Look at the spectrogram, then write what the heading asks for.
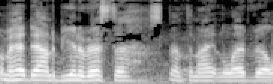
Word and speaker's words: Buena Vista: You guys might be wondering why the heck I keep calling it Buena Vista. It's obviously pronounced Buena Vista, the Spanish spelling. Well, that's not true here.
